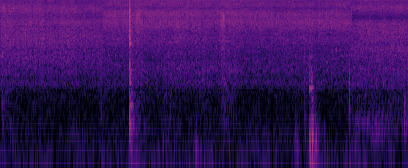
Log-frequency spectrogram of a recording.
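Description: Ramen noodles sizzling in a pan with steak for beef fried ramen, a constant loud hiss of frying broken by a few sharp utensil taps, close up and with no talk.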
